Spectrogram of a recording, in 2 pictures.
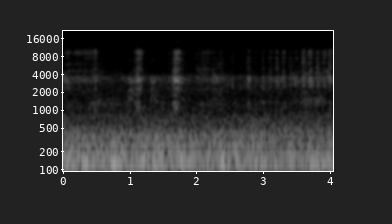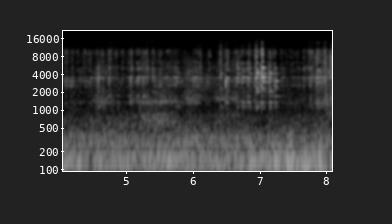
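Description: Beach sand being scraped and sifted through while searching for a small find lost in the dug-up pile: a scratchy rasping that gets busier in the second half, over a steady low rumble.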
